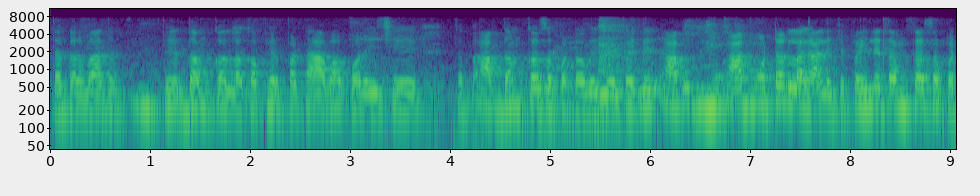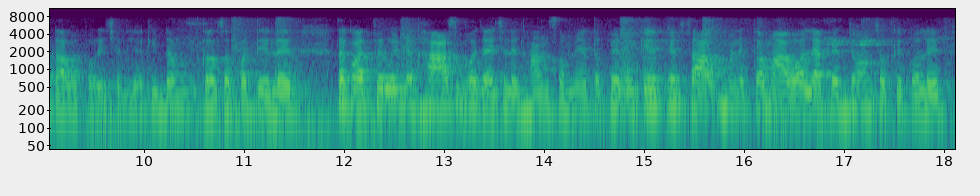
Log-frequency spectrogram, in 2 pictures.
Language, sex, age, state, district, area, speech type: Maithili, female, 30-45, Bihar, Sitamarhi, urban, spontaneous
